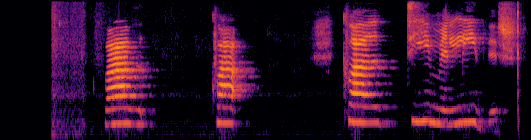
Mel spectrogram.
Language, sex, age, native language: Icelandic, female, 7, Icelandic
